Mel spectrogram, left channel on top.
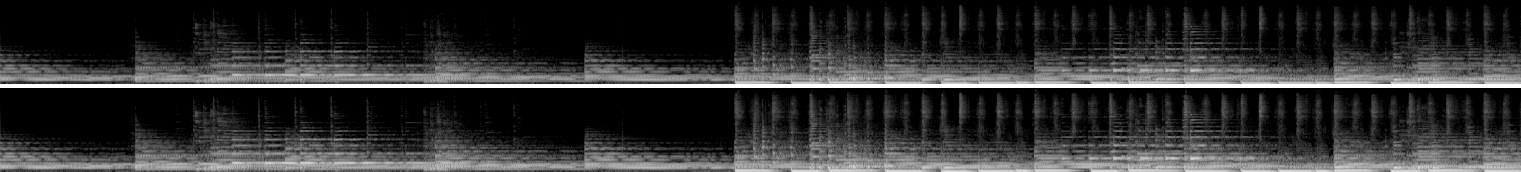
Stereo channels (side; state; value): left; quieter; 4.7 dB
